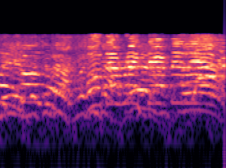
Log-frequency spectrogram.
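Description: Overlapping voices of a crowd, several people talking at once.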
